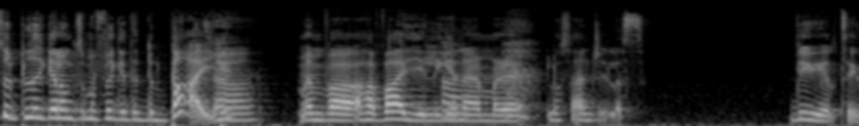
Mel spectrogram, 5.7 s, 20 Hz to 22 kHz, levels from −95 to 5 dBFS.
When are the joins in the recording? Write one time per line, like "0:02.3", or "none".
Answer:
0:02.0

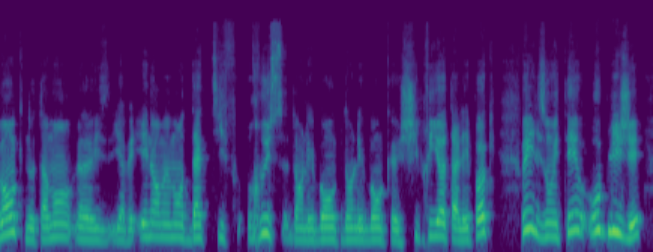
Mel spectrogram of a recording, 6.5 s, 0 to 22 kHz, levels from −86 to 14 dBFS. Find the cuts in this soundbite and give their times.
0:03.4
0:05.2

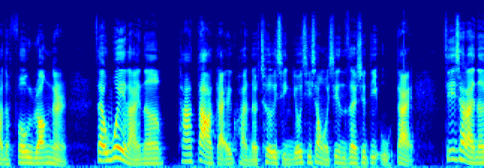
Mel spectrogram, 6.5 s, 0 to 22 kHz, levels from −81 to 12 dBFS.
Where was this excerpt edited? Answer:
0:01.1

